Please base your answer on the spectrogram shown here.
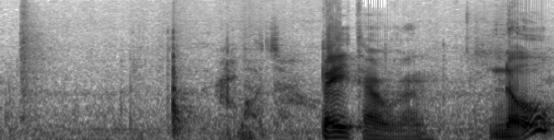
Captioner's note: whispering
